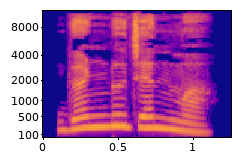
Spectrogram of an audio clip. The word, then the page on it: ಗಂಡುಜನ್ಮ: kannada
